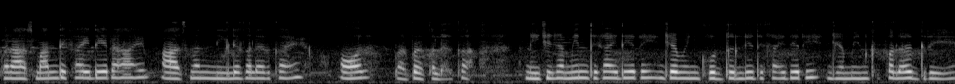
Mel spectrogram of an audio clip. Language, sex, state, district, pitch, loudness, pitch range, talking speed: Hindi, female, Uttar Pradesh, Budaun, 285 Hz, -21 LUFS, 275-295 Hz, 205 wpm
